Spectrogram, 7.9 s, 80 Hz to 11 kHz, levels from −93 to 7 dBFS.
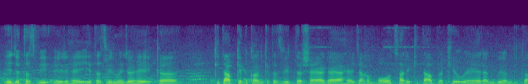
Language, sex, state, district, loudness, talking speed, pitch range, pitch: Hindi, male, Delhi, New Delhi, -20 LUFS, 235 wpm, 140-165 Hz, 145 Hz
